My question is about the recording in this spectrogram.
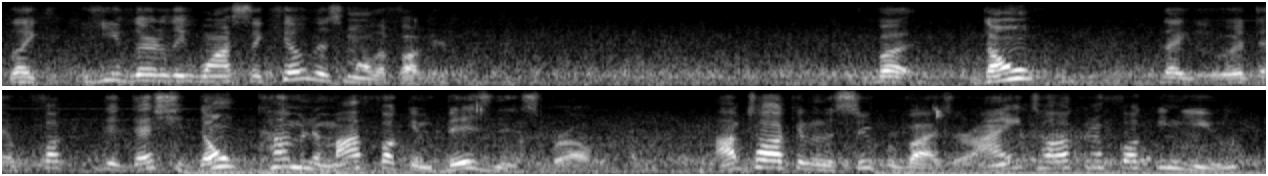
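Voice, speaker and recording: A man with a somewhat high voice vents about a workplace clash in a heated, profanity-laced ramble. His delivery is animated and blunt. A steady hum of background noise runs under him. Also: normal speed, pauses often. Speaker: streamer. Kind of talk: casual venting story.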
